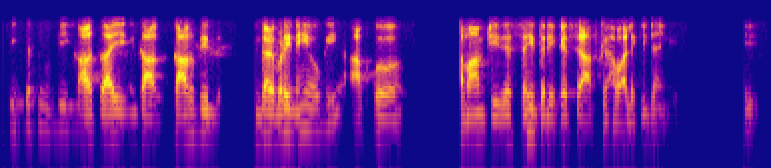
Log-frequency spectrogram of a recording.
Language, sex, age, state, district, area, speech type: Urdu, male, 18-30, Bihar, Purnia, rural, conversation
